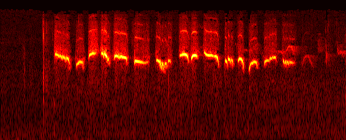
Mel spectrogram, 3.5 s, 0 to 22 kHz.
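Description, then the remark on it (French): A small songbird sings from a small tree 3-4 metres high, facing into the wind: a rapid, bright series of high chirping notes, about fifteen quick phrases in steady rhythm over roughly two and a half seconds, clear with no talking. “Et là, vous voyez, il est en train de chanter, face au vent.”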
